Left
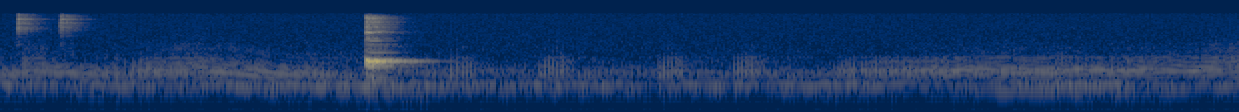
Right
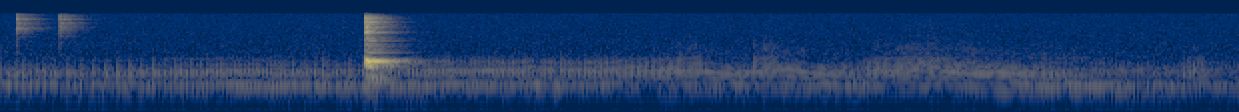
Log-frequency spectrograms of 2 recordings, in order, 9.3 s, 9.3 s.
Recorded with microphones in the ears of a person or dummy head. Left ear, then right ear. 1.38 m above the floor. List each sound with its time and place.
0.1 s cutlery clinking: 40° right (ahead or behind), 1.4 m
2.7 s a cowbell: 50° right (ahead or behind), 0.5 m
